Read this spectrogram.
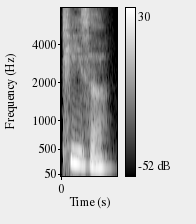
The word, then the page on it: teaser: British English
